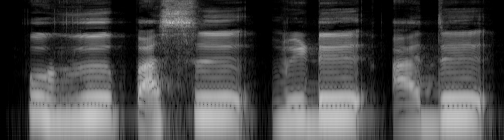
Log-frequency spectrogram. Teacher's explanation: ஒரு மாத்திரை அளவுக்கு முழுமையாக ஒலிக்கும் வல்லினம் அல்லாத உகரங்கள் எப்போதும் முழுமையாகவே ஒலிக்கும் ஓசை குறையாமல் ஒரு மாத்திரை அளவில் முழுமையாக ஒலிப்பதை முற்றியல் உகரம் என்பர்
